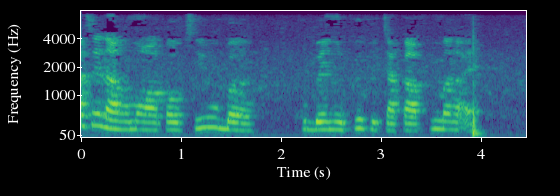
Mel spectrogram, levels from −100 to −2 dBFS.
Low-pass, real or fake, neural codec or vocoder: 7.2 kHz; real; none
